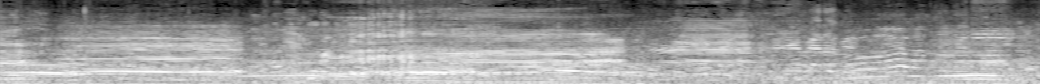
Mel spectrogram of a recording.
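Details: Sahiwal cattle, bull calves on sale at the Raniganj livestock market in Comilla, Bangladesh, on a Thursday in June; several drawn-out, wavering moos rise and fall over eight seconds amid steady crowd chatter and people talking nearby.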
